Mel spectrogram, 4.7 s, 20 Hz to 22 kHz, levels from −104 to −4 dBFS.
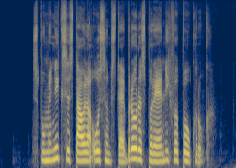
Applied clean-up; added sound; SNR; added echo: neural mask model DeepFilterNet 3.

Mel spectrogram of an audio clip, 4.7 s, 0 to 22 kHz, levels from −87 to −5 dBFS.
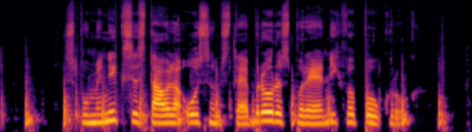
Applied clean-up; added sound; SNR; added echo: classical method spectral subtraction.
